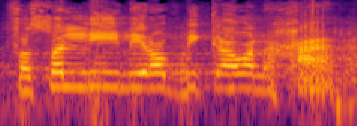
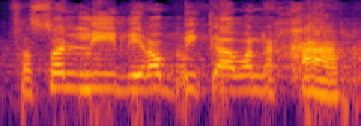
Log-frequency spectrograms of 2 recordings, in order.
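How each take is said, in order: Both takes have the same delivery.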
